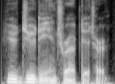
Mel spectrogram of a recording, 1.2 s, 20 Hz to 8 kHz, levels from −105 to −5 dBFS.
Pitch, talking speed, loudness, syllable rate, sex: 90 Hz, 205 wpm, -17 LUFS, 8.9 syllables/s, male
